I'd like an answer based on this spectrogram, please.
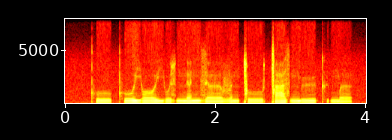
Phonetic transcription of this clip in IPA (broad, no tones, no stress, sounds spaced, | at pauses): kʰ uː kʰ u j oː j u z n ə n z əː v ə n ǀ uː ǀ a z ŋ͡m ʉː kʰ ʉ ŋ͡m əː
